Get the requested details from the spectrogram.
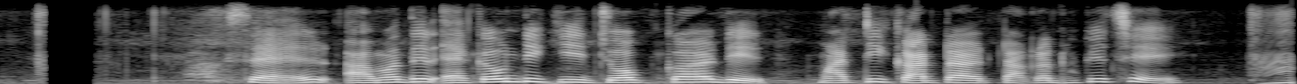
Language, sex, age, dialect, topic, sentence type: Bengali, female, 18-24, Northern/Varendri, banking, question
